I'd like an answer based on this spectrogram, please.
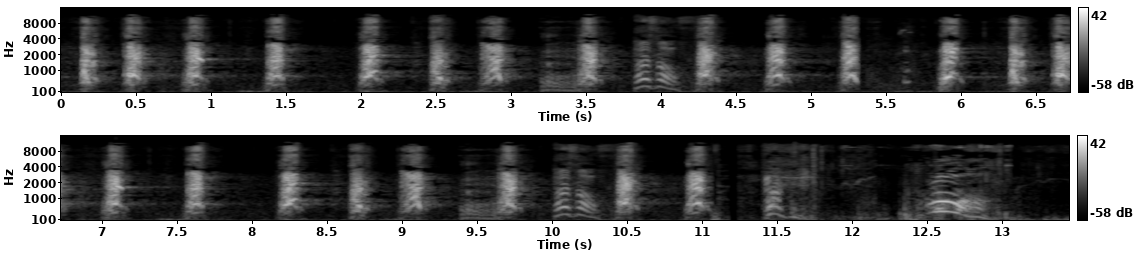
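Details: Dutch Shepherd barking during training: a long run of sharp, loud barks repeated steadily about every half second, with a brief rising whine and a faint voice near the end.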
